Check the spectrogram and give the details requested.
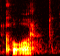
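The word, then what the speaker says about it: côr: And it's pronounced very much like an apple core, but you have to roll the R at the end. So it's, core.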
